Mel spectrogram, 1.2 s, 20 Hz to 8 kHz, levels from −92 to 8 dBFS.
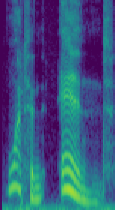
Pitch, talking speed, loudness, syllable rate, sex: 160 Hz, 155 wpm, -16 LUFS, 3.3 syllables/s, male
